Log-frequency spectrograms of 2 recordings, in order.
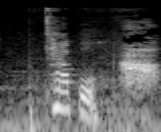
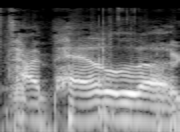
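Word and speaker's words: Tapple: you say it no that's not how do you say it how do you say it tap it's tapel girl we're at T okay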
